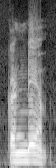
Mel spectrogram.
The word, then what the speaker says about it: condemn: ही, और M का म, N है वो silent, him. SOLEMN सोलम, CONDEMN कंडेम, तो यहाँ पर भी N है वो साइलेंट, तो यहाँ पर भी इसको पढ़ेंगे कॉलम, क्या पढ़ेंगे?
